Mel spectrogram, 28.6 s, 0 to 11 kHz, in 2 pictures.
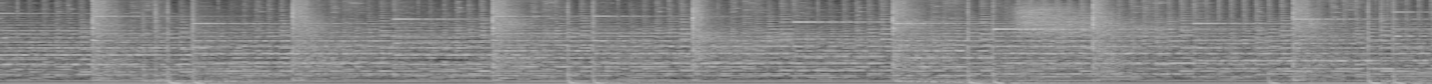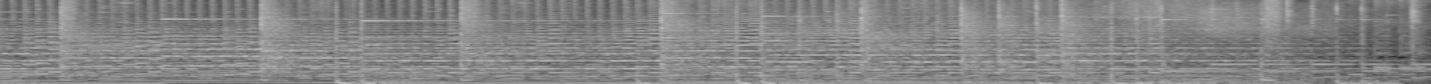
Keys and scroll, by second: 2.6 Escape, 3.0 Escape, 3.2 Escape, 3.4 Escape, 11.9 v, 13.7 Return, 15.0 space, 15.1 Escape.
